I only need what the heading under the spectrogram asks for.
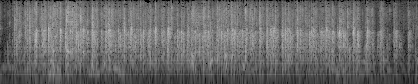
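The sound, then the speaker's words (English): An audience applauds after a poem is read, a dense wash of many hands clapping at fairly even loudness for several seconds, with no voices over it. “Other poets will say, oh no, save the applause till the end, you'll disrupt my flow.”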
